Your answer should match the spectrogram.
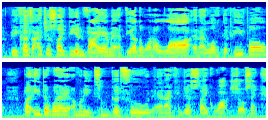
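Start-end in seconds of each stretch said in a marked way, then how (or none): none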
